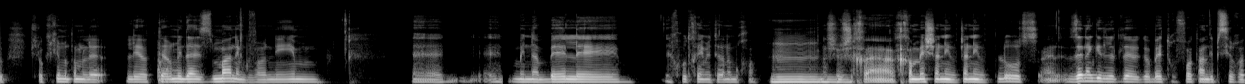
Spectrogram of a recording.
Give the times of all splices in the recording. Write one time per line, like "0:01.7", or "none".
0:05.0
0:07.6
0:09.6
